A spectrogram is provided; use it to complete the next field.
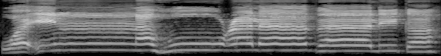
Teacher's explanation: وَإِنَّهُ، ان کی نون مشدد ہے، غنہ کریں گے، ناک میں آواز لے جائیں گے. ہو الٹا پیش کو کھینچ کر پڑھنا ہے، ایک الف کے برابر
